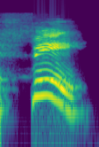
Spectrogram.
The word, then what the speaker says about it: fais: Porque a pesar de que se escriben diferente, sabemos que la S y la T no tienen pronunciación al final de la palabra. Por lo tanto, los tres se pronuncian igual.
